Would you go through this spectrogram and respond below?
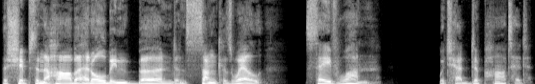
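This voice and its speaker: A man voicing a game character who recounts a dark war tale in slow, grave storytelling. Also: medium pitch, breathy edge, dry recording, studio quality. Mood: somber. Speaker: game character narrating lore. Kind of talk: video game voice lines, lore recounting.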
